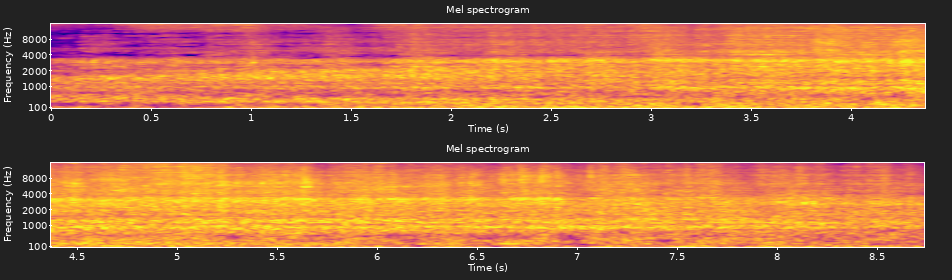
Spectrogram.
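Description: Freight train tank cars rolling past close by: a steady rumble and rattle of steel wheels on rail, swelling over the first couple of seconds.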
